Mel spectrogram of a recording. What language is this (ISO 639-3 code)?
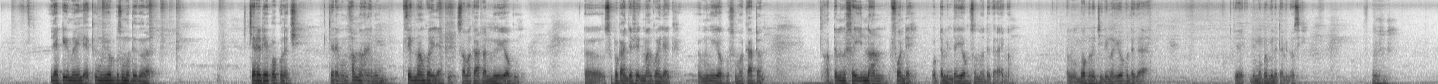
wof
